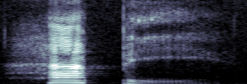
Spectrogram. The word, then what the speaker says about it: happy: Happy, happy. A long E.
